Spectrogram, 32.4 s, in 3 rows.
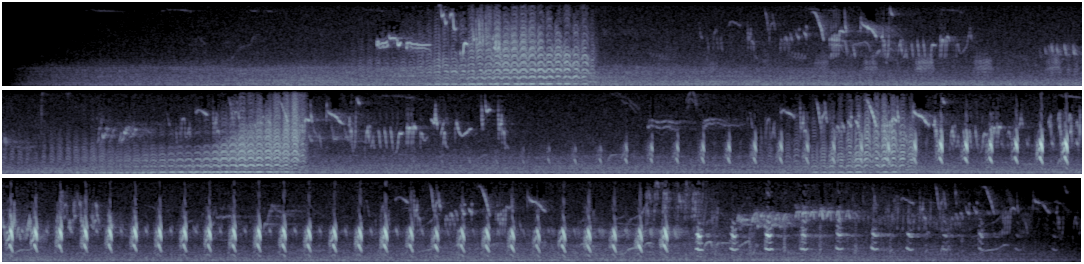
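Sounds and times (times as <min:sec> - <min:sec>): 
songbirds twittering: 0:03.5 - 0:05.9, 0:06.5 - 0:32.3
Snipe calling: 0:11.5 - 0:13.9, 0:18.3 - 0:30.5.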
